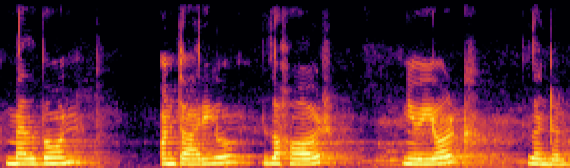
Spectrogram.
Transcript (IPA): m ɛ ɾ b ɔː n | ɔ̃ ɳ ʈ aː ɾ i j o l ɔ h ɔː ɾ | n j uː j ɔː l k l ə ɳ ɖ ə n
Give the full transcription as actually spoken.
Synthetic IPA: m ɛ l b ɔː n | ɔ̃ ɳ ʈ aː ɾ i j o l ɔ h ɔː ɾ | n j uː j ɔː ɾ k l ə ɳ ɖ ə n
